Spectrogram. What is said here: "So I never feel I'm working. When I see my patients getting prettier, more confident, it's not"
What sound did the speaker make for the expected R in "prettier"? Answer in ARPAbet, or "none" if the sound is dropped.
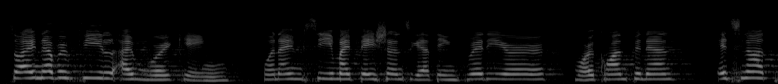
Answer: R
